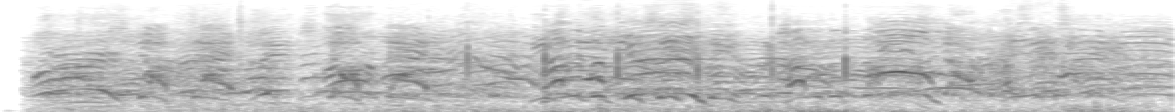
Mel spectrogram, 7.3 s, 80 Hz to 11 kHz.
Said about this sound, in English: That is the sound of Djab Wurrung people, elders, and supporters being removed from the camp on Tuesday morning. Police and machinery arrived on site shortly after the highway was closed at 8am.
